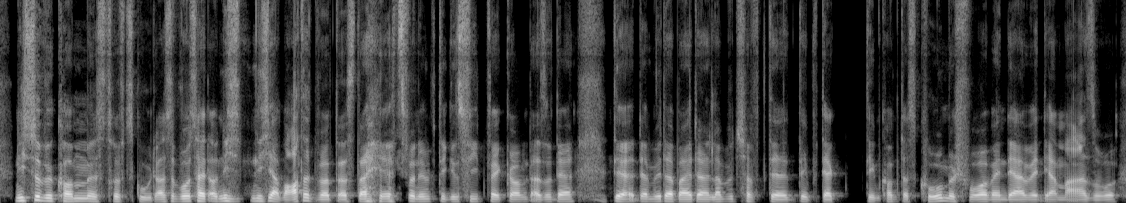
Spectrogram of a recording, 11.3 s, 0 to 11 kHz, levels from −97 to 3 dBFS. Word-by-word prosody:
Nicht 160 +1 +2
zu 195 -2 +5
willkommen 140 -1 +2
ist, 125 -3 -1
trifft's 125 - -4
gut. 110 -2 -6
Also 115 +3 -1
wo's 135 +2 +3
halt 135 - +7
auch 135 - +3
nicht 130 -2 -2
nicht 135 -1 -3
erwartet 165 -8 +4
wird, 110 0 +1
dass 110 - +1
da 125 - +5
jetzt 130 0 -1
vernünftiges 125 -2 -2
Feedback 125 -2 -3
kommt. 115 0 -1
Also 115 +1 -1
der 120 +1 0 0.4
der - - +4
der 125 -1 -1
Mitarbeiter 120 -2 +3
in 115 - +3
der 115 - -3
Landwirtschaft, 120 +1 -5
der 110 -1 +1
de 105 - -6
b - - -22
der - - +1 0.3
dem - - -6
kommt - - -6
das - - -6
komisch 140 -4 -1
vor, 115 +1 +1
wenn 115 -1 -2
der 110 0 +2
wenn 110 - -2
der 110 - -2
mal 110 0 -2
so 105 +2 -5
120 Hz, 230 wpm, -22 LUFS, 110-130 Hz, 0.4 s, halt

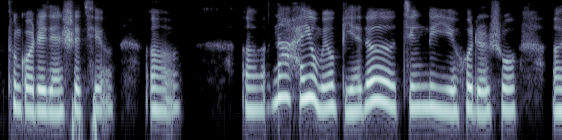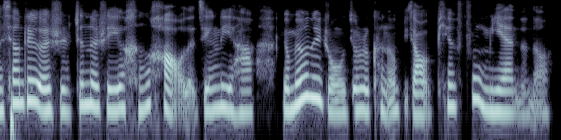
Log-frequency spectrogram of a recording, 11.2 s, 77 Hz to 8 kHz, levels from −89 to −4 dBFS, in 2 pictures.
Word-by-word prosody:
通 240 - -1
过 220 -1 +3
这 205 -1 +5
件 195 -1 0
事 210 +1 0
情。 215 +4 -5 0.4
呃， 215 +2 -3 0.6
呃， 215 -1 -3
那 320 +3 +4
还 295 -1 +1
有 310 -2 +7
没 220 - +2
有 235 - +3
别 210 -2 -1
的 265 +2 +5
经 230 0 -2
历， 215 -3 +1
或 220 +3 +2
者 195 -2 +1
说， 210 +1 -2 0.3
呃， 205 0 -1
像 265 +5 +2
这 280 +1 +3
个 215 -3 +4
是 205 -1 -5
真 245 +5 -2
的 240 -2 +2
是 215 - -2
一 210 - +2
个 225 - +1
很 215 +2 -3
好 - - +1
的 - - -6
经 210 +2 -3
历 220 -2 0
哈， 195 0 -5 0.3
有 205 - +1
没 235 - +3
有 310 - +5
那 315 -2 +4
种， 95 - -3
就 210 - -1
是 210 - 0
可 205 - -8
能 - - -4
比 - - -18
较 180 -1 -1
偏 240 -1 -4
负 300 +5 -3
面 200 -3 -1
的 - - -13
呢？ - - -11
215 Hz, 280 characters per minute, -24 LUFS, 205-240 Hz, 0.6 s, 有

